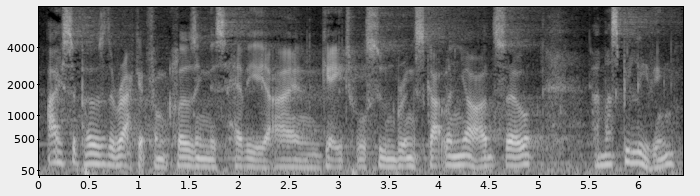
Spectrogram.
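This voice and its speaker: A man's voice: on the low side, measured pace, lightly acted. An actor playing a menacing, amorous male villain in an audio drama, speaking in a theatrical, taunting and seductive way. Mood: taunting menace. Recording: long cavernous reverb with music underneath. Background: dramatic music.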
